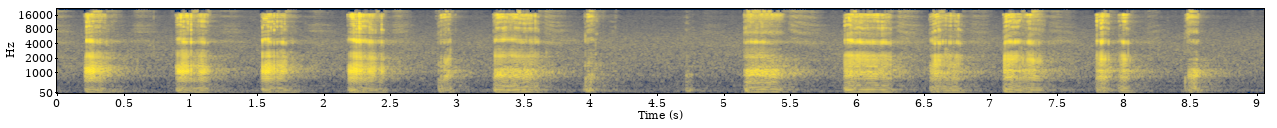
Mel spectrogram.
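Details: 7-month-old Shih Tzu reverse sneezing: repeated harsh snorting gasps, roughly every half second.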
